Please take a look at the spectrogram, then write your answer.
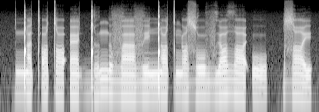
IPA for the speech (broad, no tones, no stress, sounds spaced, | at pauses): ŋ͡ǃ a tʼ ɤ tˤ ɤ ʔ æ ɡ͡ǃ ə ŋ ə v a v e ŋ͡ǃ ɨ tˤ ŋ e zˤ u v ɨ ðˤ e ʔ o | zˤ e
